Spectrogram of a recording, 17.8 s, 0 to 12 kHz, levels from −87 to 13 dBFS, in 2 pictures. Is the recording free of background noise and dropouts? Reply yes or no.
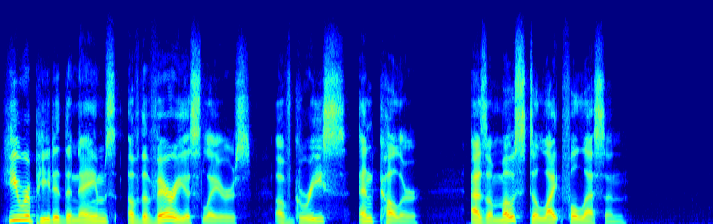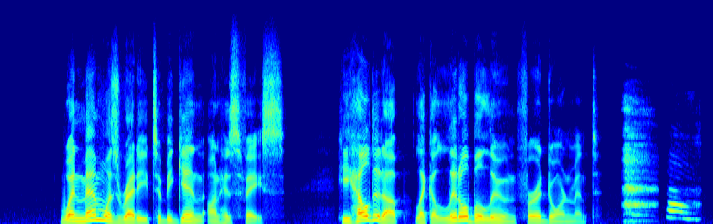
no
